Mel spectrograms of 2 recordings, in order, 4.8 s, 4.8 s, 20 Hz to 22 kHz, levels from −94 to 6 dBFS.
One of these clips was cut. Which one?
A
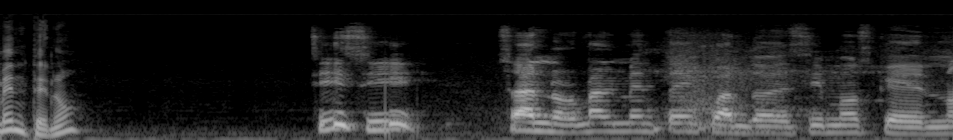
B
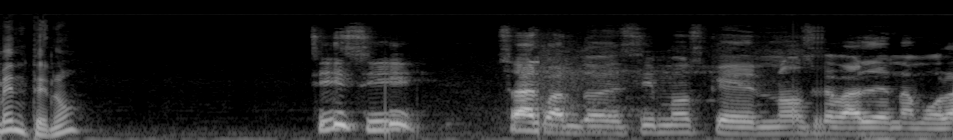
B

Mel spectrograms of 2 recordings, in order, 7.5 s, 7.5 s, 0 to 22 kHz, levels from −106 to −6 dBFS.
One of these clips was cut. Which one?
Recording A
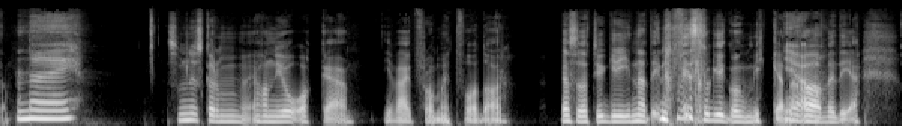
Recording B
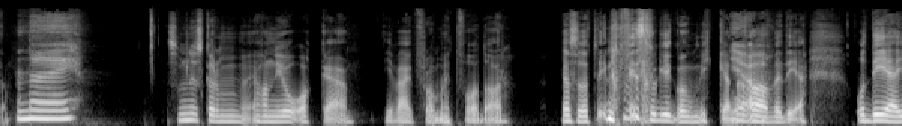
B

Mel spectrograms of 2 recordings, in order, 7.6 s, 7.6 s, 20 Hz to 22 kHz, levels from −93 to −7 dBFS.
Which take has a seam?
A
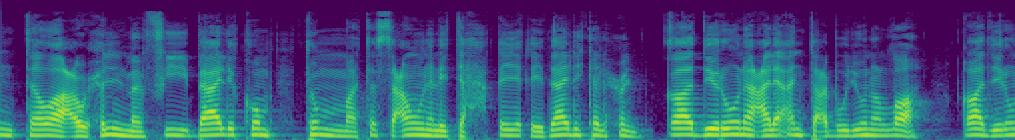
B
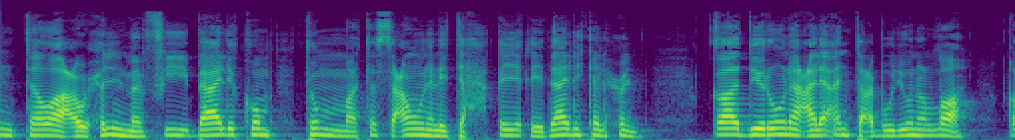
A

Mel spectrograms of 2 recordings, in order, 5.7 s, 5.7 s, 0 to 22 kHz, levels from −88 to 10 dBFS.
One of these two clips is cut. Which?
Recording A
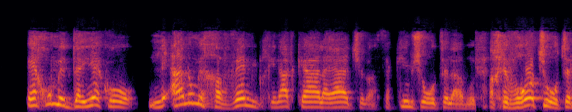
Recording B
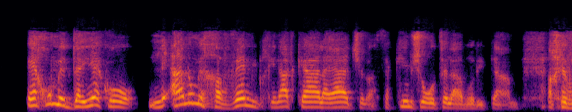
A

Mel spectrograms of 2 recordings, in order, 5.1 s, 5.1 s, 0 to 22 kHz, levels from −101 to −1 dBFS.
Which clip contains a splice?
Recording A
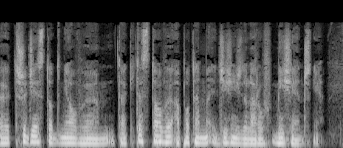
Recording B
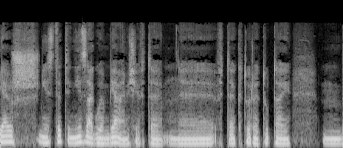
A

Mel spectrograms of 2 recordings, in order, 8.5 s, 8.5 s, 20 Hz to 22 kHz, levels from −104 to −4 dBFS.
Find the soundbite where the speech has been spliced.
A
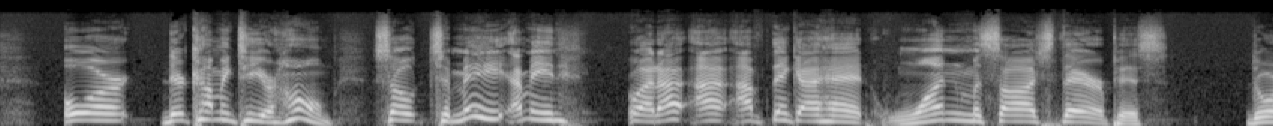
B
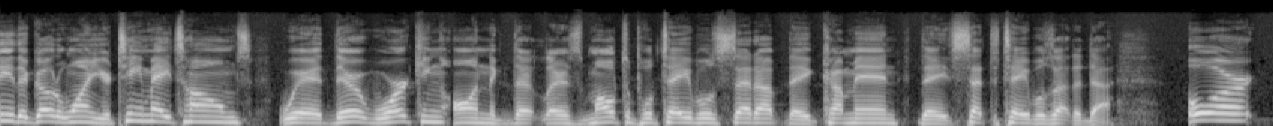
B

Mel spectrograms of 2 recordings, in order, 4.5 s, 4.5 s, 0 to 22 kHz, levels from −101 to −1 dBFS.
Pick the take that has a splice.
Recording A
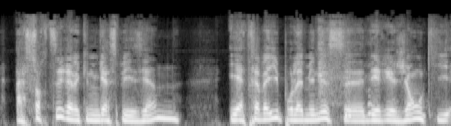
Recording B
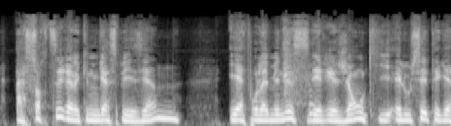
B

